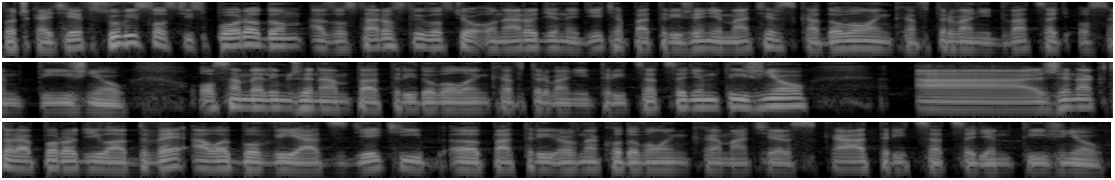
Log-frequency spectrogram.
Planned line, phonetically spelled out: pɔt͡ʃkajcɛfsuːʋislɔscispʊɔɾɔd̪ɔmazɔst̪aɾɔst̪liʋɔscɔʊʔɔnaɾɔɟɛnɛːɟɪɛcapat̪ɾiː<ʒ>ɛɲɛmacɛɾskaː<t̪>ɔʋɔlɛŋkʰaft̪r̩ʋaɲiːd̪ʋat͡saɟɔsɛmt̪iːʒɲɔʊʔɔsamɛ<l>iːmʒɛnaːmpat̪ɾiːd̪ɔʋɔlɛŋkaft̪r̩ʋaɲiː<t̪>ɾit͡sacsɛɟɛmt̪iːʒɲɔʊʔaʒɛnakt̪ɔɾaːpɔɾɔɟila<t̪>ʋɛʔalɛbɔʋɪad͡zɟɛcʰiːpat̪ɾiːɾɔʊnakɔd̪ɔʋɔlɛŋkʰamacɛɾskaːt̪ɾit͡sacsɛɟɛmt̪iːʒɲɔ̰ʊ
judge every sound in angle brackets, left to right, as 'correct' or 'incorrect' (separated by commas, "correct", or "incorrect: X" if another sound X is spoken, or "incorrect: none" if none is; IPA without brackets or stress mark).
correct, incorrect: d̪, correct, correct, incorrect: d̪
